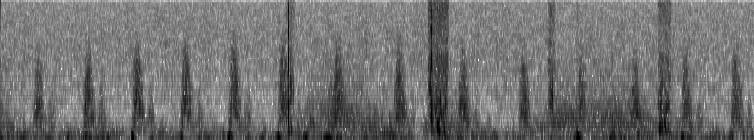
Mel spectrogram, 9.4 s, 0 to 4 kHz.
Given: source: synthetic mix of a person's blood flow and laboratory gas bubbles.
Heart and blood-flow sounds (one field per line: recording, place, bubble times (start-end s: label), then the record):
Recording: Doppler ultrasound of blood flow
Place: subclavian vein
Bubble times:
3.56-3.67 s: bubbles
5.34-5.60 s: bubbles
6.84-6.94 s: bubbles
8.21-8.39 s: bubbles
From the record:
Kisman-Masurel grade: 123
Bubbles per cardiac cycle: 1 to 2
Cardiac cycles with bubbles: 10 to 50%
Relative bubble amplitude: loud (0.450 to 0.775)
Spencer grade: 2 (many but less than half of the cardiac periods contain bubble signals, singularly or in groups)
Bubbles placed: anywhere in the cardiac cycle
